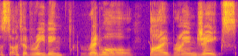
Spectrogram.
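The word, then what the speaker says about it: Brian Jacques: reading red wall by Brian Jakes which is apparently how you pronounce that and not Brian Jac which is what I would say looking at the spelling which is of course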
